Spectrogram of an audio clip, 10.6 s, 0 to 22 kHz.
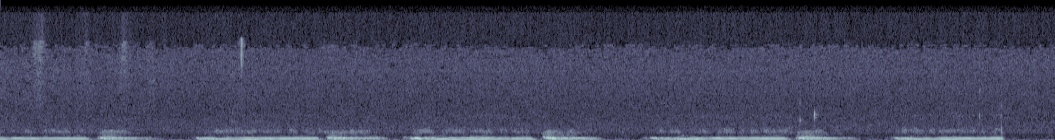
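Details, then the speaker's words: Patient with asthma: repeated musical, falling-pitch whistling tones with each breath, about 28 a minute, mostly on expiration; polyphonic expiratory wheeze. "this is visus which is the most important physical examination finding in patient with uh asthma and a lot of uh patient with Asma they know it and they can provide you this history um so it's mostly expiratory"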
